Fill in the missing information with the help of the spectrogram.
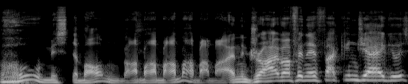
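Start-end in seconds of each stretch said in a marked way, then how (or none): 0.0-2.3 put-on low, villainous movie-villain English accent. Mocking villains in spy movies, doing a bond villain impression. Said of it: "twirl around with a cat".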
